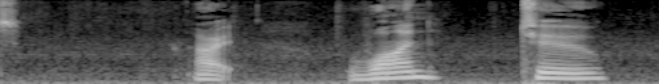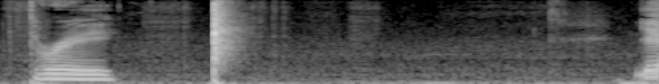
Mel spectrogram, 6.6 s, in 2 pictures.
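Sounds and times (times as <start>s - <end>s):
speech: 1.0s - 4.0s
synchronized hand clap: 4.4s - 4.6s.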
